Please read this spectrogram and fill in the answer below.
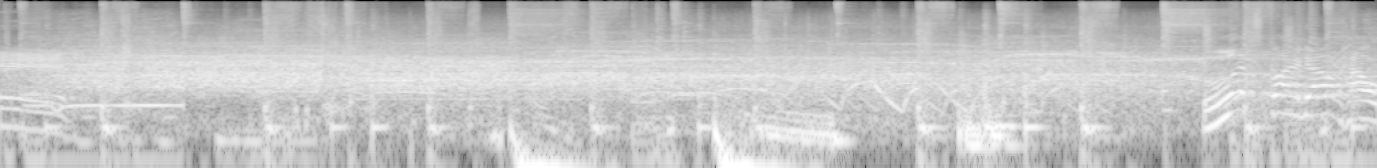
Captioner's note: crowd cheering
